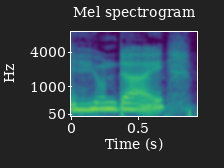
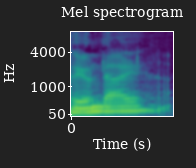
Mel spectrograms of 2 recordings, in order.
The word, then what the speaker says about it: Hyundai: Hele, pro cizince je to Hyundai, ale mezi Korejcemi je to Hyundai.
